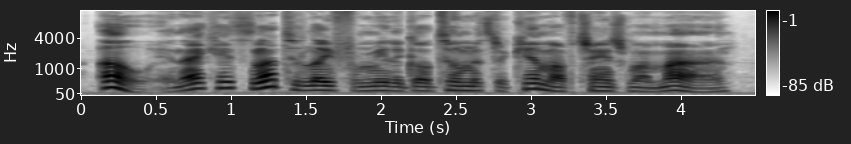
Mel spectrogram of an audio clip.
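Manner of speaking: ordinary delivery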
